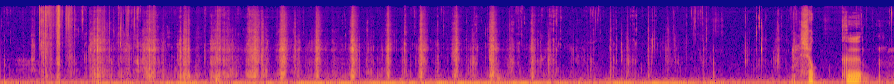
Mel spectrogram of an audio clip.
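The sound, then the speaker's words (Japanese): Crunchy biscuit snack being eaten, with a steady run of sharp, crackly bites and chewing crunches repeating for several seconds, ending in a brief louder burst of noise. “完全にこのお菓子を食べてるけどもう寝るんだよね”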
